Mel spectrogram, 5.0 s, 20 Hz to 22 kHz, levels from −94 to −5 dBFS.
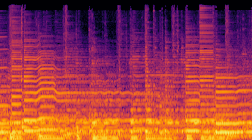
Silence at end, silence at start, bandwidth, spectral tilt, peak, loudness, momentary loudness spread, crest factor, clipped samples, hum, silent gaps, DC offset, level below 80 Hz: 0 s; 0 s; 18.5 kHz; -7 dB/octave; -2 dBFS; -17 LUFS; 6 LU; 14 dB; under 0.1%; none; none; under 0.1%; -26 dBFS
